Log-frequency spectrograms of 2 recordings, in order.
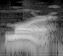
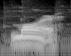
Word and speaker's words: more: y usaremos la palabra more que significa más la e del final es muda lo cual es muy común en inglés More more y usaremos la expresión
